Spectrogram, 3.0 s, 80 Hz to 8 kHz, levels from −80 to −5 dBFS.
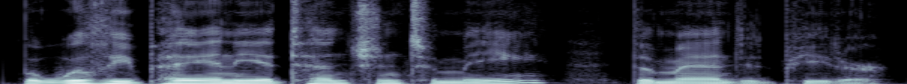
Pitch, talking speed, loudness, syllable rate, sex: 125 Hz, 200 wpm, -16 LUFS, 6.0 syllables/s, male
